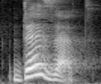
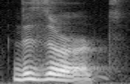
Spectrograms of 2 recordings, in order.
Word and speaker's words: desert: addressed me in English desert desert it's a noun we stress on the first syllable it means a large area of land that has very little water and no plants growing on it but when we stress on the second syllable we pronounce desert dessert means to leave somebody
